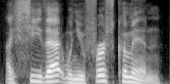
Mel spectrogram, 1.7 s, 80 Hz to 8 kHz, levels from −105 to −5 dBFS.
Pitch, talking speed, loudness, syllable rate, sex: 145 Hz, 280 wpm, -17 LUFS, 5.2 syllables/s, male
